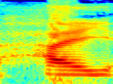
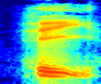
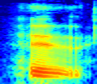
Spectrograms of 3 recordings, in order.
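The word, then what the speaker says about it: הִוא: Genesis to Deuteronomy, and it has a little cherek at the bottom, so you know to pronounce it he and not who.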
